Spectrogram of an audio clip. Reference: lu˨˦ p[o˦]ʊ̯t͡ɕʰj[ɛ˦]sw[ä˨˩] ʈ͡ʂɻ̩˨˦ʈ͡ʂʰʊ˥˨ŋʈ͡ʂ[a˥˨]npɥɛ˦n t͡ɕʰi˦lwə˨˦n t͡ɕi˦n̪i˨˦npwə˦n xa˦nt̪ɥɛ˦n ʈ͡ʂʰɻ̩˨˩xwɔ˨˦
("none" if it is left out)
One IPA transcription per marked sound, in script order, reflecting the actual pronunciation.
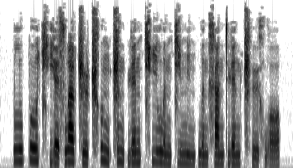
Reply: o˦, ɛ̰˨˩, ä˥˨, ə˥˨

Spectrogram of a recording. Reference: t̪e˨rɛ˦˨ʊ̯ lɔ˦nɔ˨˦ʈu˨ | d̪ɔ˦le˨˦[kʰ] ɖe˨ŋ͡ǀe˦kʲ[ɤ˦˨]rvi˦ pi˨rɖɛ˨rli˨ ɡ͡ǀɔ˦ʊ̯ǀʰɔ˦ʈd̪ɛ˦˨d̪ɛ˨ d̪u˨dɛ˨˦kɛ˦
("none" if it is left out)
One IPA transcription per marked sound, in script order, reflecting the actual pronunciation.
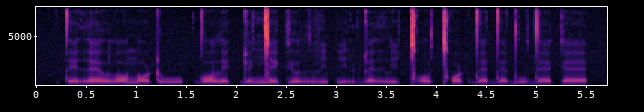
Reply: k, o˦˨

